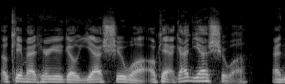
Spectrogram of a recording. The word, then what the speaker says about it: Yeshua: Yeshua. Okay, so I was right. So it's Yeshua, which I pronounced correctly the first time I said it.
